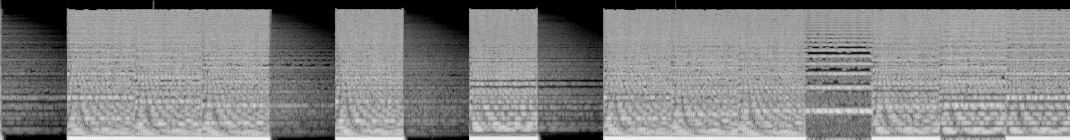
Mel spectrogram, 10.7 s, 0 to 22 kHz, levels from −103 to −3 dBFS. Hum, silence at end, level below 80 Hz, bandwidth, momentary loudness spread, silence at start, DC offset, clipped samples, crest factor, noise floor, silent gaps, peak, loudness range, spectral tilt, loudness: none; 0 s; -12 dBFS; 16.5 kHz; 6 LU; 0.65 s; under 0.1%; under 0.1%; 12 dB; -46 dBFS; none; 0 dBFS; 2 LU; -3 dB/octave; -13 LUFS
